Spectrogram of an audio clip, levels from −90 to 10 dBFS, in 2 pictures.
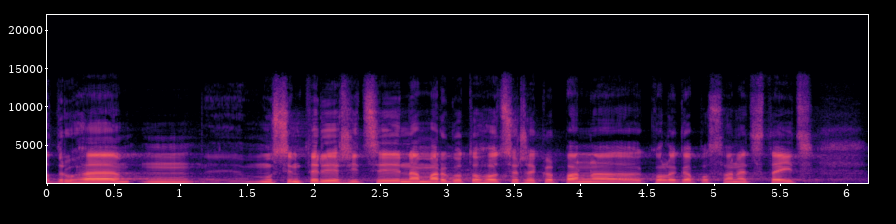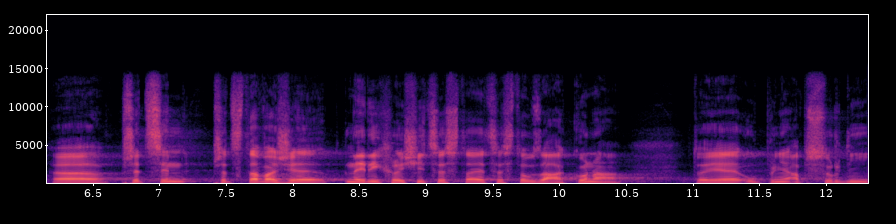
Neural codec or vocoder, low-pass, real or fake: none; 14.4 kHz; real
